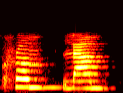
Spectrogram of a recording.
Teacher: you don't actually hear the bee in it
